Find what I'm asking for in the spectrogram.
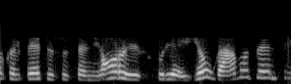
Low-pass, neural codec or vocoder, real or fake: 3.6 kHz; none; real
